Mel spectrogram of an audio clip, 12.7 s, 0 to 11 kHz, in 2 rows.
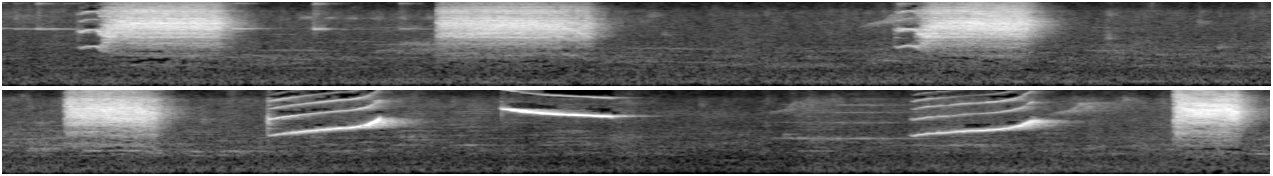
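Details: Oriental magpie-robin uttering loud, long-lasting threatening calls on 1 April 2023: harsh rasps repeated every couple of seconds, interspersed with clear downslurred and upswept whistles.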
